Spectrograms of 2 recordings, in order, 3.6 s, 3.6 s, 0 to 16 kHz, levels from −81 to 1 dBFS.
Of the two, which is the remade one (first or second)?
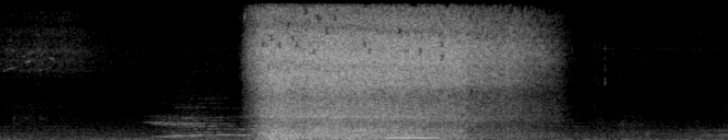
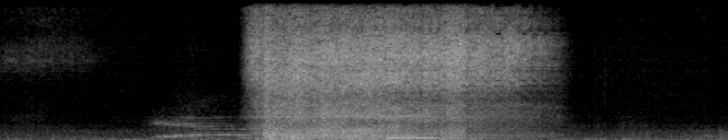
second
